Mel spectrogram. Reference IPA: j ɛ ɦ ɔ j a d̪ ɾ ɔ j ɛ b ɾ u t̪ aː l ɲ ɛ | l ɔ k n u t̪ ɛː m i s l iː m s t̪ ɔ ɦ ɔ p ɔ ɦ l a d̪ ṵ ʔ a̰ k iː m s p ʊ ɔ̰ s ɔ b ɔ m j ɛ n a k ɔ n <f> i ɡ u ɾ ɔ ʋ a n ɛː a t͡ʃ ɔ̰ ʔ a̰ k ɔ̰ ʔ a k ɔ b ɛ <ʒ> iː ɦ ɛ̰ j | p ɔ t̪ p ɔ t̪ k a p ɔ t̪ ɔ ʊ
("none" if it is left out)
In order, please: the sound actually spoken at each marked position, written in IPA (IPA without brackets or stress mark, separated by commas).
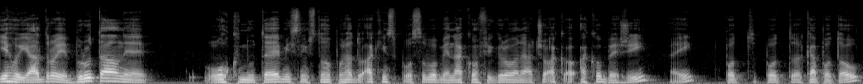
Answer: f, ʒ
